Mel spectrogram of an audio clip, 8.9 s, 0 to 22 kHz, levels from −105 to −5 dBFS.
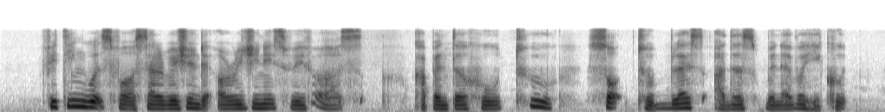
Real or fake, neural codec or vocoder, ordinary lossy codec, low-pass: real; none; none; 7.2 kHz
